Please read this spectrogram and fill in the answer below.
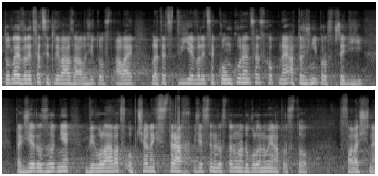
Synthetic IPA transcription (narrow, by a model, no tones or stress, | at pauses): t̪o̞dlɛjɛvɛlɪt͡sɛt͡sɪt̪lɪvaːzaːlɛʒɪt̪o̞st̪ʔalɛlɛt̪ɛt̪t͡st̪viːjɛvɛlɪt͡sɛko̞ŋkuɾɛnt͡sɛsxo̞pnɛːʔat̪r̩ʒɲiːpɾo̞st̪r̝̥ɛɟiː | t̪aɡʒɛɾo̞zɦo̞dɲɛvɪvo̞laːvat̪fʔo̞pt͡ʃanɛxst̪ɾaxʒɛsɛnɛdo̞st̪anownado̞vo̞lɛnowjɛnapɾo̞st̪o̞ | falɛʃnɛː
